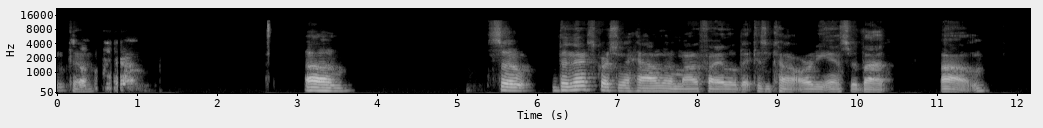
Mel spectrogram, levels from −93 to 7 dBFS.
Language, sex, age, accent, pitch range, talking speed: English, male, 20-39, American, 105-125 Hz, 120 wpm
